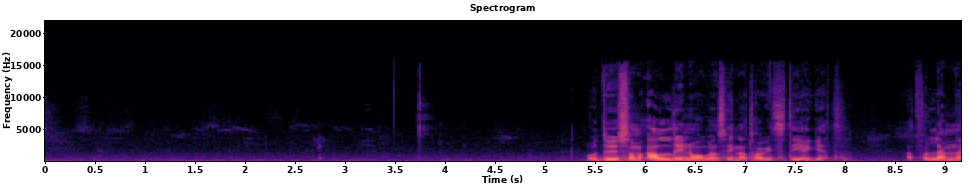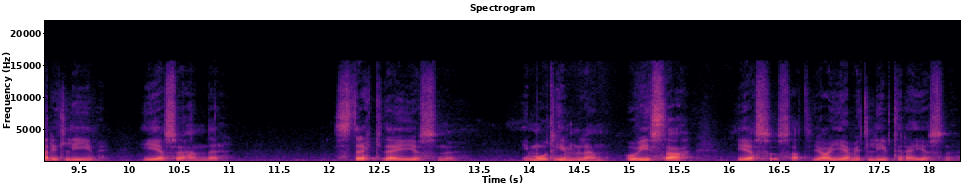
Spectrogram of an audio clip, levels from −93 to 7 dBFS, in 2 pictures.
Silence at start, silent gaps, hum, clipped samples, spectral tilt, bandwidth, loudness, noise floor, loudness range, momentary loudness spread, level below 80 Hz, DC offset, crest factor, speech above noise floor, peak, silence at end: 5.45 s; none; none; under 0.1%; -4.5 dB/octave; 16 kHz; -31 LUFS; -63 dBFS; 8 LU; 20 LU; -78 dBFS; under 0.1%; 26 dB; 33 dB; -8 dBFS; 0 s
